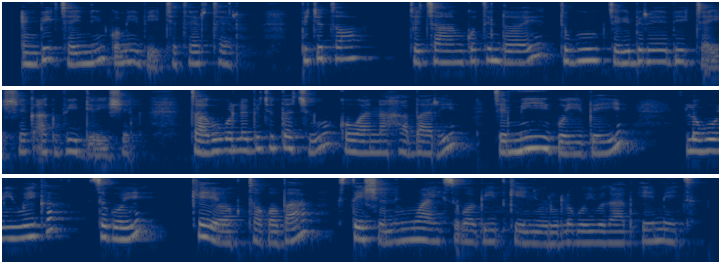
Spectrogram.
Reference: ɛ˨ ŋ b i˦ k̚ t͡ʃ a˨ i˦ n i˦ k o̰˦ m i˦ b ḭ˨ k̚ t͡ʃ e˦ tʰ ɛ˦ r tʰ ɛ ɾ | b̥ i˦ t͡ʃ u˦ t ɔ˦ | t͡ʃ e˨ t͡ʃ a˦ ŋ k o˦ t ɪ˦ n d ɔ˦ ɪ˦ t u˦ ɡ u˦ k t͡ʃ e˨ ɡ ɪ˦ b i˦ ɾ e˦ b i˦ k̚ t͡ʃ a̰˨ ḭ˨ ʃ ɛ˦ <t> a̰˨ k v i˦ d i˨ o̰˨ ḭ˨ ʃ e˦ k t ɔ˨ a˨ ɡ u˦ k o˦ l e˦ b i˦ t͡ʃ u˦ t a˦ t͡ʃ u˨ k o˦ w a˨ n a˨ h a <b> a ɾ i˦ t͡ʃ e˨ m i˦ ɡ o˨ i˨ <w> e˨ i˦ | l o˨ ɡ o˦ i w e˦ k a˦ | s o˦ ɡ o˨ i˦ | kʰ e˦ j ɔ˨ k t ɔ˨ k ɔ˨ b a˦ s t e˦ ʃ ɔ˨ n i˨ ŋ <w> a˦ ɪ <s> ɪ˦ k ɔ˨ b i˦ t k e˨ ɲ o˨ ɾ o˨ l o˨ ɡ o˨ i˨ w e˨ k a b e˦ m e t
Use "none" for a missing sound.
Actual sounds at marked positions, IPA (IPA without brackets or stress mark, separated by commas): k, b, b, w, s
